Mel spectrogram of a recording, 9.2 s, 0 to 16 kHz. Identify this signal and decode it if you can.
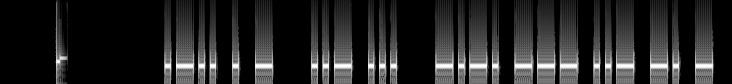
Morse code, heard as a keyed tone, about 17 wpm, 700 Hz. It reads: LET US COUNT
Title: Sentences from Top 1500 Words 17wpm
